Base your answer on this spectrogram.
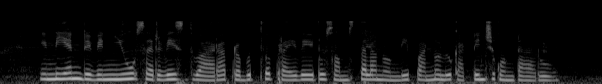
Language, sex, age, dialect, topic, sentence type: Telugu, female, 18-24, Southern, banking, statement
